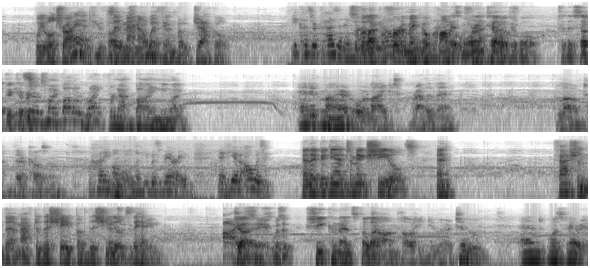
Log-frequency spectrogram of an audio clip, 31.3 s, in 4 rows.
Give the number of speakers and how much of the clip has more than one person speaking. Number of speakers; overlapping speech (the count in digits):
7, about 21%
